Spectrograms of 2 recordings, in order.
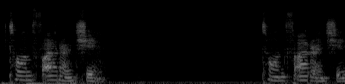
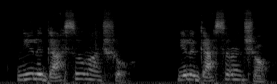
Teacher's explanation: Now I'm separating the words out there artificially so you can hear what I mean. We drop the N because it's between consonants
